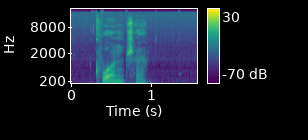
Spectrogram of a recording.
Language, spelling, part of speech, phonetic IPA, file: Polish, kłącze, noun, [ˈkwɔ̃n͇t͡ʃɛ], Pl-kłącze.ogg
